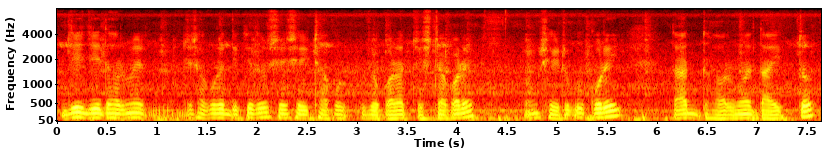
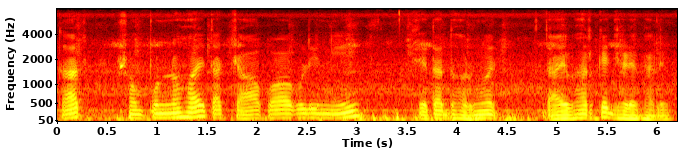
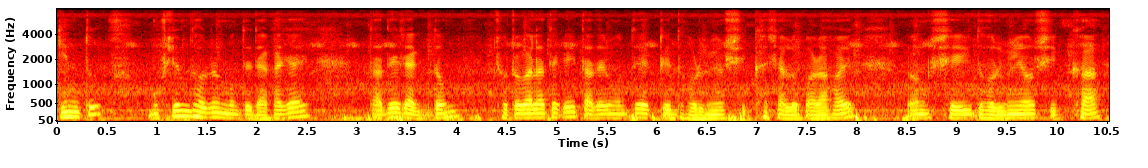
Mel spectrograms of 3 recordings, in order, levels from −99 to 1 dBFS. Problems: none marked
